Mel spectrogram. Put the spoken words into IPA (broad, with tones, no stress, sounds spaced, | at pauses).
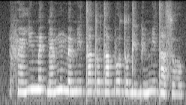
f ɛ̃˧ j i˦ m ɛ˦ ɡ͡b ɛ̃˧ m ũ˦ m ɛ˦ m i˦ d a˦ d o˦ d a˦ b o˦ d o˦ d i˧ b i˧ m i˦ d a˦˨ s o˧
